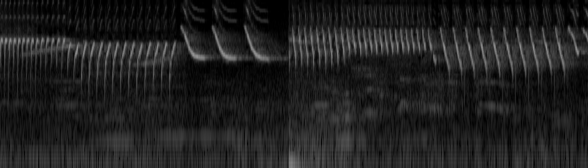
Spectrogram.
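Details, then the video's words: Singing canary used to stimulate males: fast rolling trill, a few slow falling whistles, a brief break, then a sustained high trill and repeated downward sweeps. "غناء كناري لتنشيط الذكور Canary singing to activate males"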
